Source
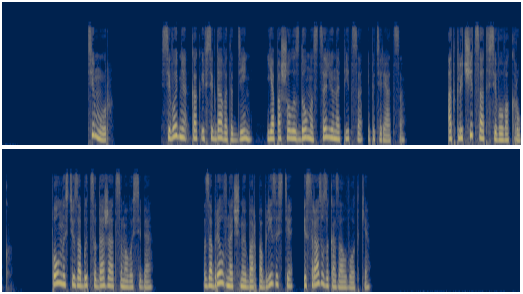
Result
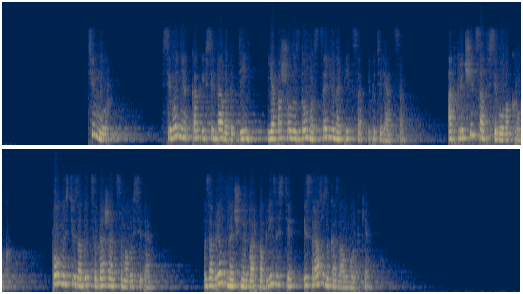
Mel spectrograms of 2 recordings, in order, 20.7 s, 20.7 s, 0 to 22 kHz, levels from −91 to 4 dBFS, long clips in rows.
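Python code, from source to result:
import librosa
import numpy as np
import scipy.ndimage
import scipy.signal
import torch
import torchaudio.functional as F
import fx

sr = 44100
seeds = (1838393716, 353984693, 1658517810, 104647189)

y = fx.block_float(x, sr, bits=5)
y = fx.lowpass(y, sr, hz=1000.0, slope=6)
y = fx.rev_double_slope(y, sr, seeds[0], early_s=0.28, late_s=1.9, knee_db=-18, drr_db=-1.0)
y = F.gain(torch.from_numpy(y), -4.0).numpy()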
